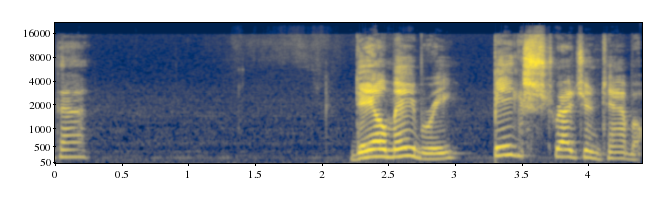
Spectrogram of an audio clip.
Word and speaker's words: Dale Mabry: Minnesota something like that Dale Mabry Big Stretch in Tampa also people pronounce it Dale Mayberry they mispronounce it like Bradington they they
